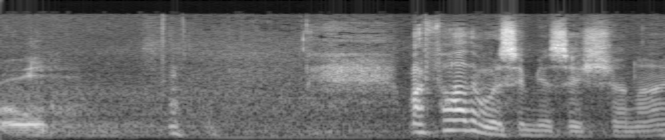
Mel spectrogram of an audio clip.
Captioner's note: chuckles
